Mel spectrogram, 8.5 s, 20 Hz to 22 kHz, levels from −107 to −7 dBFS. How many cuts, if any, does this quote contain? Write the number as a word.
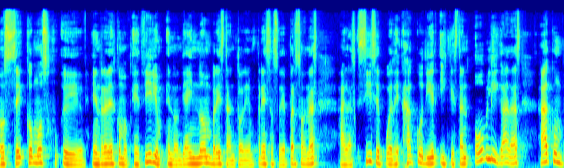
four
